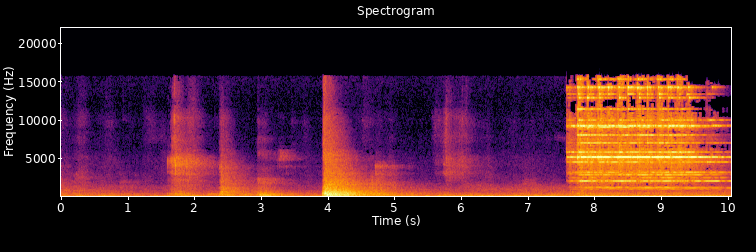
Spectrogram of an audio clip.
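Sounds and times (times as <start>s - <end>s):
small brass bells ringing: 7.6s - 10.0s.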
